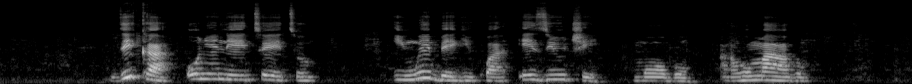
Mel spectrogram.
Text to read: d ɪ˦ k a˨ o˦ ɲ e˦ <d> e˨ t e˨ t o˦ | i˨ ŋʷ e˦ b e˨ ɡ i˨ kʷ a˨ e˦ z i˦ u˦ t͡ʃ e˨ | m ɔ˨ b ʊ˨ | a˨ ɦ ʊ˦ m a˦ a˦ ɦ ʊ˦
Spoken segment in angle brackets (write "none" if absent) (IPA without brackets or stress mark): n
